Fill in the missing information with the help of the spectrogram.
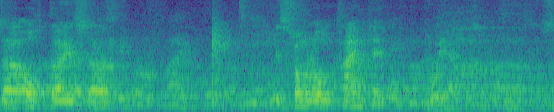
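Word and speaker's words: Ótta: So the latest album, Ota, how do you pronounce it? Ota.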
